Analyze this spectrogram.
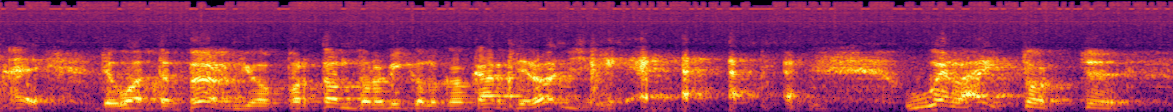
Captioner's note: speaking in foreign language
